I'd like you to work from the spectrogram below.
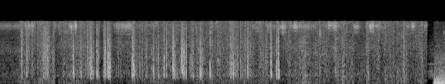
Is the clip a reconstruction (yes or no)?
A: no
